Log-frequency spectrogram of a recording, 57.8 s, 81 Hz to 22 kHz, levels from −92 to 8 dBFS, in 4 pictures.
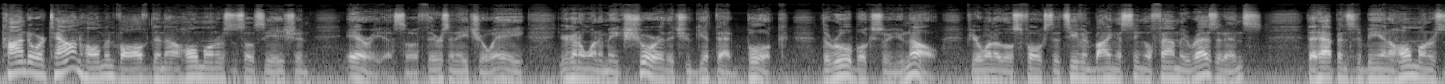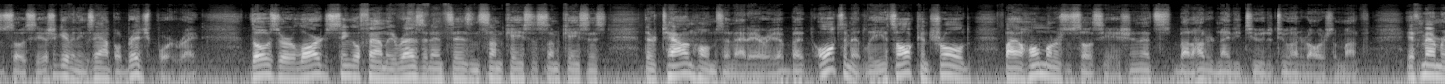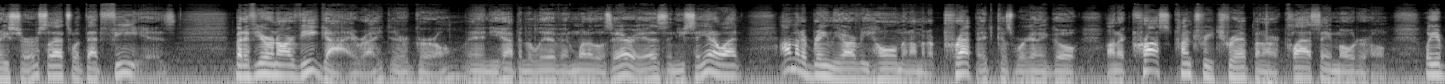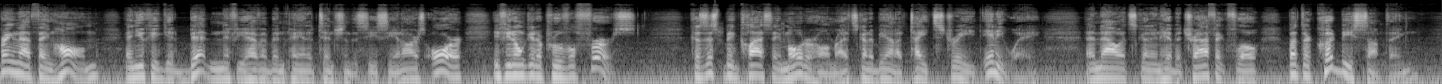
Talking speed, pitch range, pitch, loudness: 220 wpm, 90-125 Hz, 105 Hz, -18 LUFS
